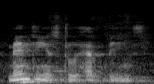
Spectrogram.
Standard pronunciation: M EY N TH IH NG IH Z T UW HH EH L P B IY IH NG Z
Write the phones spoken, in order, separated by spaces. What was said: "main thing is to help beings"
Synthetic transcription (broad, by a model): M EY N T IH NG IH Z T UW HH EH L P B IY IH NG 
